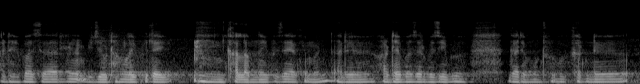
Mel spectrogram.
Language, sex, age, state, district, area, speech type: Bodo, male, 18-30, Assam, Chirang, rural, spontaneous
